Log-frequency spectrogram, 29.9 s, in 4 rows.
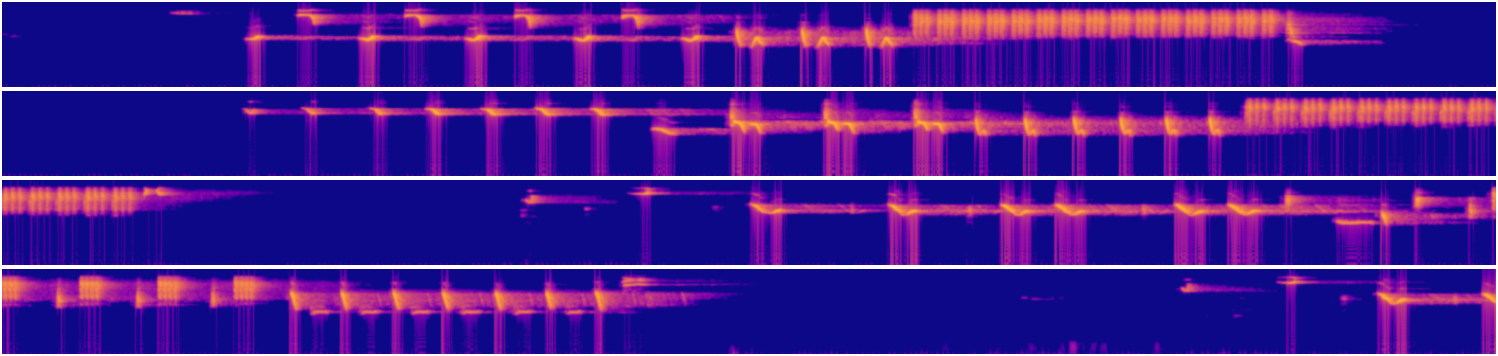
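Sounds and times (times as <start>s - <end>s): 
Common nightingale singing: 0.8s - 7.0s, 8.7s - 16.2s, 17.5s - 26.2s, 27.5s - 29.8s.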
